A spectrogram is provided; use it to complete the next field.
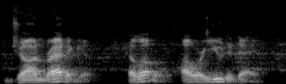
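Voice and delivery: very deep baritone voice. Retelling a familiar voice greeting him by name, in Tom Hicks's deep baritone voice. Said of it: "Tom Hicks also had a deep, deep baritone voice".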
